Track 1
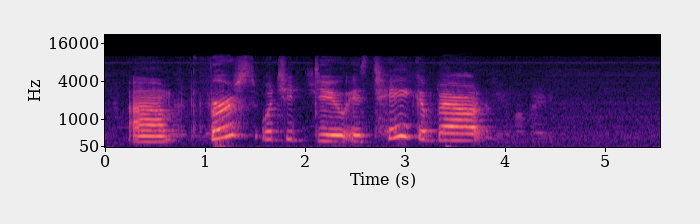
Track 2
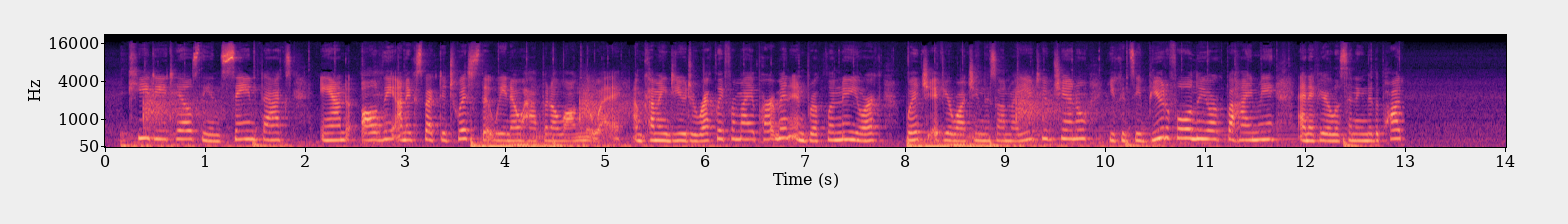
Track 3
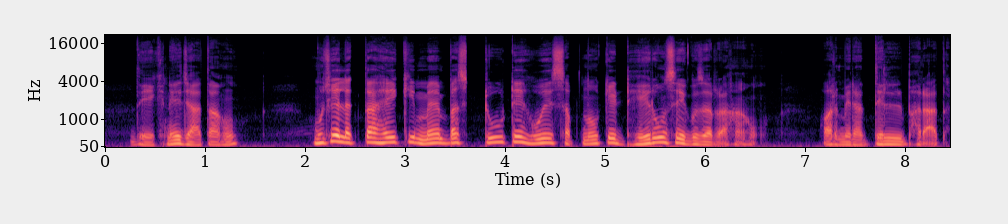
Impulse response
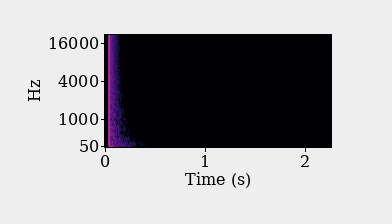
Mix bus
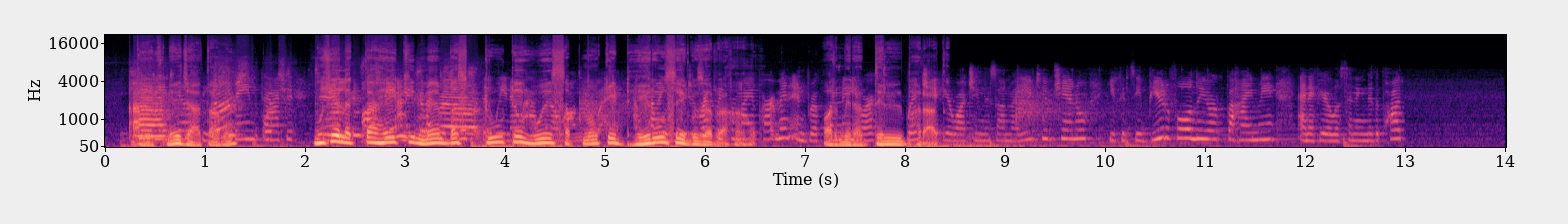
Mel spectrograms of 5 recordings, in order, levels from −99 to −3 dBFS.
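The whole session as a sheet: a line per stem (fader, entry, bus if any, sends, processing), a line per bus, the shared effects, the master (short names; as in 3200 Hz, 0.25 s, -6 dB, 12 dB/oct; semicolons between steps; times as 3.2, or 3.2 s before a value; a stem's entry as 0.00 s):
+1.5 dB, 0.00 s, no send, sample leveller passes 3; auto duck -11 dB, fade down 0.95 s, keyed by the third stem
-12.0 dB, 0.00 s, no send, elliptic low-pass 6300 Hz; comb 6.2 ms, depth 36%
0.0 dB, 0.00 s, no send, tone controls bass +8 dB, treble +12 dB; slew limiter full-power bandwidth 110 Hz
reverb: off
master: dry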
